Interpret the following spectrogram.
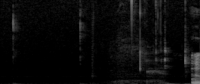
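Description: A few faint, scattered clicks from a computer mouse and keyboard.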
